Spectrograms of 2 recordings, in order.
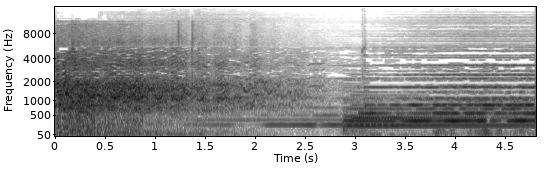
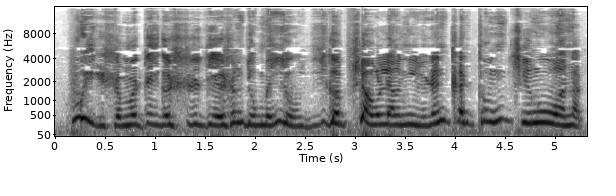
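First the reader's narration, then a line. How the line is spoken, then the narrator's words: Sobbing, muttering to himself. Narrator (Chinese): 男的哭得更厉害了，一边哭还一边自言自语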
